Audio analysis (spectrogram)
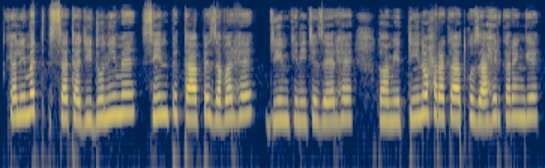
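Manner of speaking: ordinary talk, nothing marked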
